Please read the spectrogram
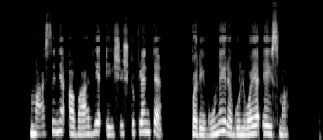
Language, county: Lithuanian, Kaunas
